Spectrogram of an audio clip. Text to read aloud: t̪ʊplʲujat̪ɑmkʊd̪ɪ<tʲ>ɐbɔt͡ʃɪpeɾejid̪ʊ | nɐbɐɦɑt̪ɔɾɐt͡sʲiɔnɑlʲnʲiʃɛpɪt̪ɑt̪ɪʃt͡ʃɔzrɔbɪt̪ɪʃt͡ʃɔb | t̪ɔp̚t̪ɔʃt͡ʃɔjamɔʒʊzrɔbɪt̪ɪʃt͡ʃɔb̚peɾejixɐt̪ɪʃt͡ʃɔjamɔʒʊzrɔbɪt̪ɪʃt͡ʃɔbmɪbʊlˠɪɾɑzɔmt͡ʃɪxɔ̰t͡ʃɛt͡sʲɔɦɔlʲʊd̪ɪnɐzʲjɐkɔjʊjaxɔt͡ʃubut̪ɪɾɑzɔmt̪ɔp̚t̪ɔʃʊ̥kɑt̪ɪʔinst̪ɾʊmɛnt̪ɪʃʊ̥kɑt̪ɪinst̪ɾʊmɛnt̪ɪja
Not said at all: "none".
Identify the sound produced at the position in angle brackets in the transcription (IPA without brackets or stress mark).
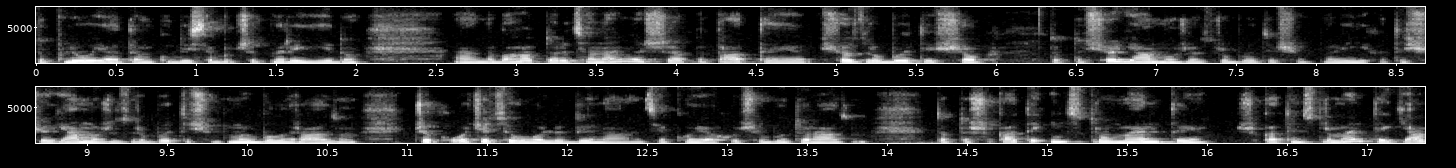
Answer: sʲ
